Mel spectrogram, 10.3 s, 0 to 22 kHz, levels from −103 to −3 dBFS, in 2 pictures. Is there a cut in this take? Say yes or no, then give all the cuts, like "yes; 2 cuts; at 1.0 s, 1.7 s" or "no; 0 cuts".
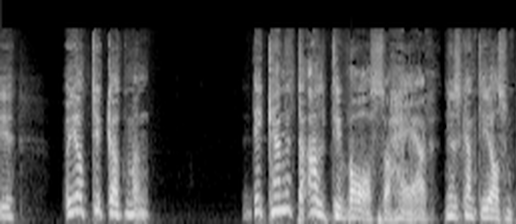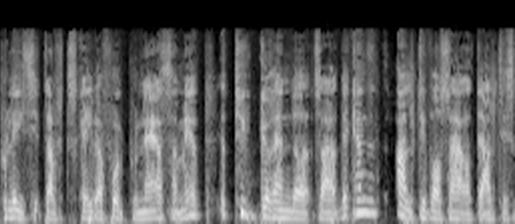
yes; 1 cut; at 7.3 s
